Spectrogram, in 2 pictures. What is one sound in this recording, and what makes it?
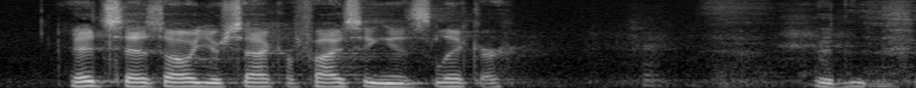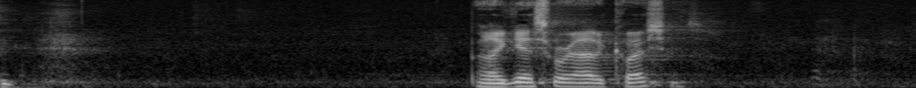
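An elderly man speaks into a microphone in a calm, measured voice.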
